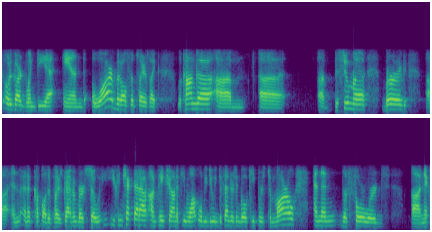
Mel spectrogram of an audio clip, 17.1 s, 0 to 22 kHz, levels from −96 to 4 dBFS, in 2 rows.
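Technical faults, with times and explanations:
Throughout: G.729 codec. The audio is squeezed into a 300 Hz to 3.5 kHz line band, and the texture fits an 8 kbit/s codec that rebuilds speech from a vocal-tract filter, pitch predictor and sparse pulses. That plainly audible modelling sounds rough and synthetic.
9.88–9.95 s: VoIP packet loss concealed by the speech codec. Just after "a couple other players", about 20 ms of audio goes missing, pointing to a single lost packet. The decoder extrapolates its last pitch and filter with falling gain, leaving a brief smear that recovers slowly.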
